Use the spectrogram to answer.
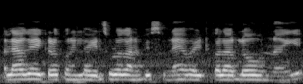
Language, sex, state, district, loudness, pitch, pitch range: Telugu, female, Andhra Pradesh, Sri Satya Sai, -15 LUFS, 220 Hz, 215-230 Hz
